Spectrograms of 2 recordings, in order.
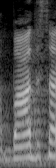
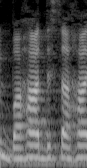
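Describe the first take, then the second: First: बादशाह as two-beat "baad-sa"; wrong form. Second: बहादशाह with added h, "bahaad-saha"; corrected form. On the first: Teacher rejecting one spelling, बादशाह as "baadsa". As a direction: say बादशाह without any middle h. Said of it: "बादशाह नहीं". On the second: Teacher offering the correction, बहादशाह as "bahaad-saha". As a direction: say बहादशाह with both h sounds. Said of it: "बहादशाह लिखा जाता है". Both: Shown as a demonstration.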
